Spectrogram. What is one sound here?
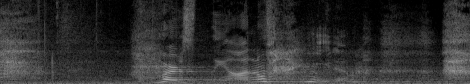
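A young woman mutters softly to herself.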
